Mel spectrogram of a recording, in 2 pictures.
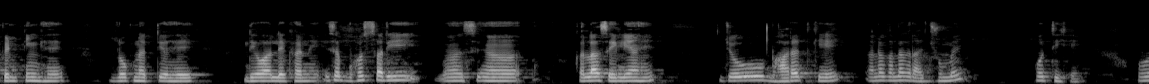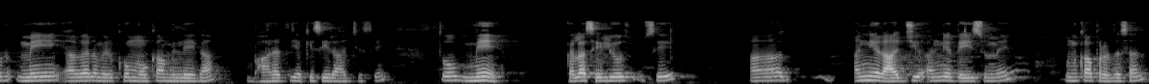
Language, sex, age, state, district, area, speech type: Hindi, male, 18-30, Madhya Pradesh, Ujjain, rural, spontaneous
